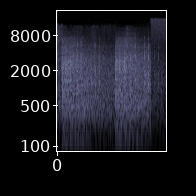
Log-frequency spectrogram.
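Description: Gunfire on archival 1994 footage: two sudden blasts about a second apart, each trailing off over most of a second.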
